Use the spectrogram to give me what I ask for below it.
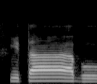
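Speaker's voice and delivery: slow কিতাবু with a long held তা; lengthened middle vowel. Shown as a demonstration. Teacher giving an example of the rule, long তা. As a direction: stretch the "aa" of তা in কিতাবু, keeping কি short. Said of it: "এক কালি পরিমাণ টান দিয়ে পড়তে হবে".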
